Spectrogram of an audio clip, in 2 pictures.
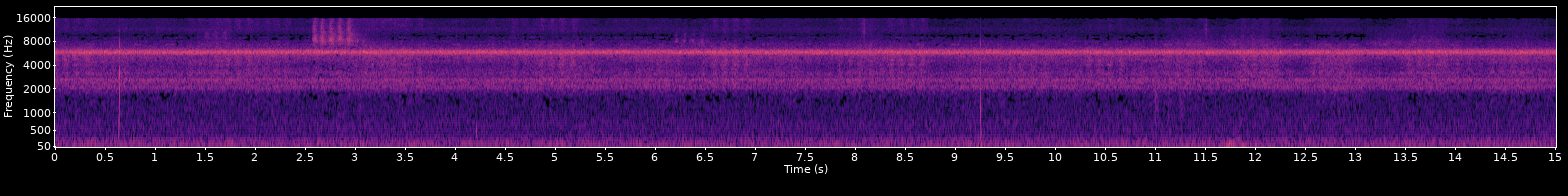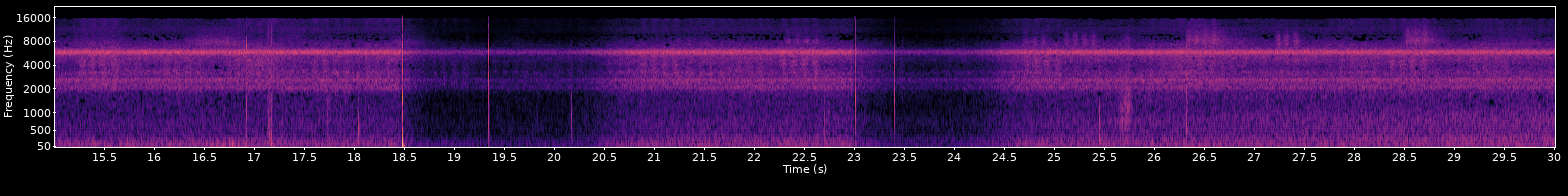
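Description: Steady night chorus of crickets, a continuous high shrill. Past the middle come two sharp clicks a few seconds apart, and after each one the chorus drops out for about a second and a half before coming back.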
